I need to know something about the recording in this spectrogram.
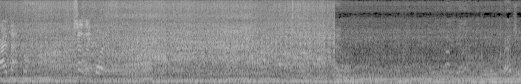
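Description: Side-by-side UTV engine running with a steady low drone, heard from on board, its pitch shifting a little now and then. About seven seconds in the sound changes abruptly and the upper hiss falls away, leaving the engine drone.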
